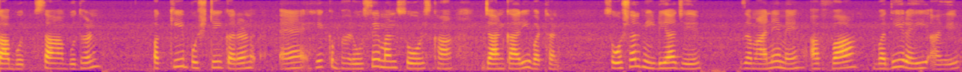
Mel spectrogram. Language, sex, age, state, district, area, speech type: Sindhi, female, 30-45, Uttar Pradesh, Lucknow, urban, spontaneous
